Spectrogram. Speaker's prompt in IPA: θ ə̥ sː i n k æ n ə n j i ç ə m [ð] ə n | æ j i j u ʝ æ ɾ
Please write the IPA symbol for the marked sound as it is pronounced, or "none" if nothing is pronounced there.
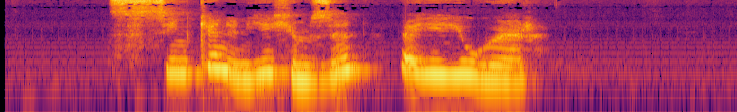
z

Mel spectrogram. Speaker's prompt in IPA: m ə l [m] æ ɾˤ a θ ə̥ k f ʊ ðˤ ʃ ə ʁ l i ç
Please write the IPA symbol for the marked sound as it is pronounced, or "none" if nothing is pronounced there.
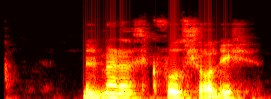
m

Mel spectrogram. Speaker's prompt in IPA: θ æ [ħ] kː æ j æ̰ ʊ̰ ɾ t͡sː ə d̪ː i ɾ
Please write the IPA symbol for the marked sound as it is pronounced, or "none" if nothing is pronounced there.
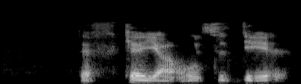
f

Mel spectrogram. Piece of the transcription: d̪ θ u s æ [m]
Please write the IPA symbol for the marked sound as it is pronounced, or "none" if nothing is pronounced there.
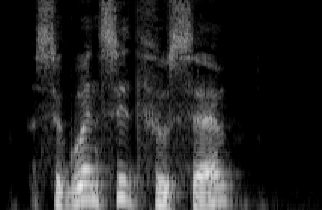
m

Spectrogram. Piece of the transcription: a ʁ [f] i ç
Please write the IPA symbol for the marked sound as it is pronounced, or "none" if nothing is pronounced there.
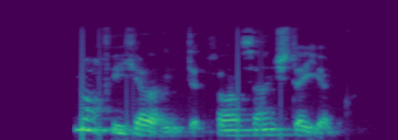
f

